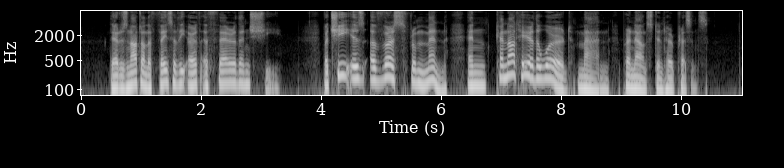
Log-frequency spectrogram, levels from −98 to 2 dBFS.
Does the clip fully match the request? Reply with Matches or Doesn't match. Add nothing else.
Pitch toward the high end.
Doesn't match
